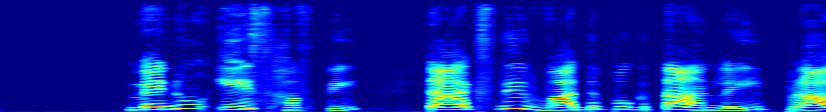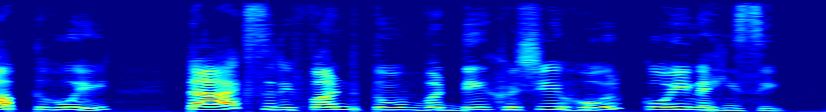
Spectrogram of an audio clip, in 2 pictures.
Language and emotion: Punjabi, happy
